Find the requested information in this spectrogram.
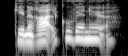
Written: generalguvernør

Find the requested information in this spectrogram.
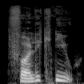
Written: foldekniv

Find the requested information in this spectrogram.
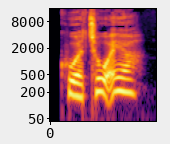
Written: kuratorium

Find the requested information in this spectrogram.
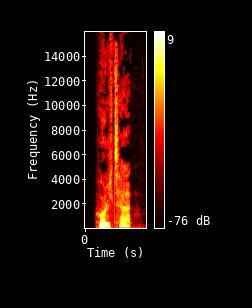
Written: hultang

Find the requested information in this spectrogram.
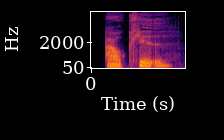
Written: afklæde

